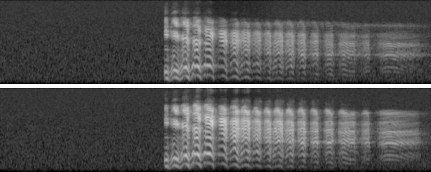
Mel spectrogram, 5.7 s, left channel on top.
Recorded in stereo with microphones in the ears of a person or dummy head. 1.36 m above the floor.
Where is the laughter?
Centre (ahead or behind), 0.7 m; by 5.6 s 75° right (ahead or behind), 2.5 m.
